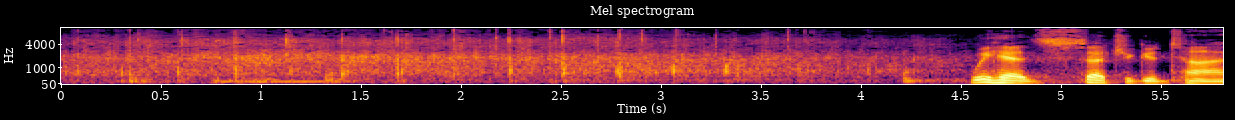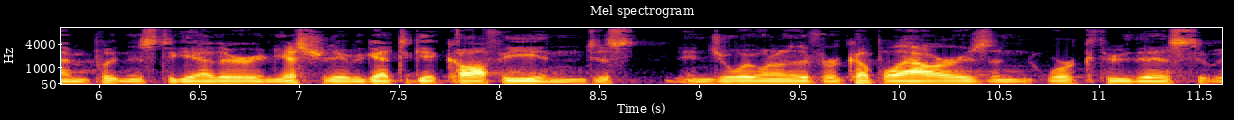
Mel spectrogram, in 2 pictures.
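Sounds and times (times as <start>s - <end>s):
audience applause thanking a presenter: 0.0s - 4.5s
speech: 4.6s - 11.5s.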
